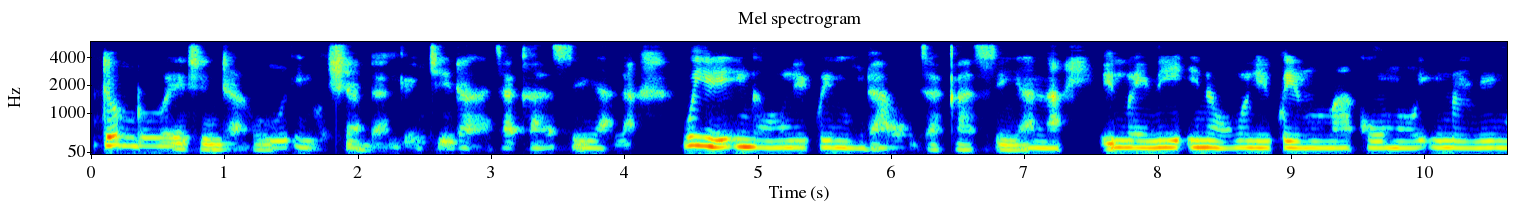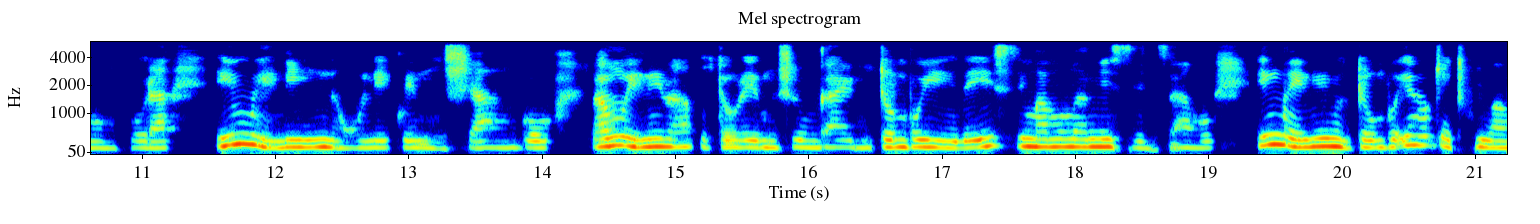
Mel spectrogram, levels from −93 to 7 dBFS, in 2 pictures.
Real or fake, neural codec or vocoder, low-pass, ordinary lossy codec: fake; codec, 24 kHz, 1.2 kbps, DualCodec; 5.4 kHz; Opus, 64 kbps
